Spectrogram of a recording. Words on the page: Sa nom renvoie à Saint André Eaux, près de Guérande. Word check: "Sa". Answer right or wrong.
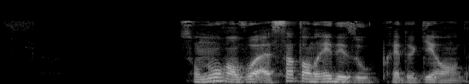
wrong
